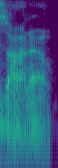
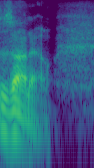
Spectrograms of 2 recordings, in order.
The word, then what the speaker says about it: Zano: they pronounce it and they they told me it's Zano it's Zano so here we are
